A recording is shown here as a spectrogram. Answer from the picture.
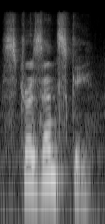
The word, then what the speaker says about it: Straczynski: Uh, oh, it always makes me laugh when people can't properly pronounce JMS's name, especially on YouTube. Straczynski. J. Michael Straczynski.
